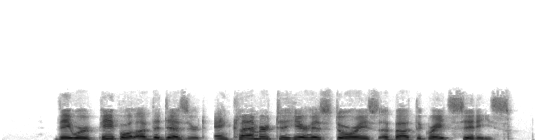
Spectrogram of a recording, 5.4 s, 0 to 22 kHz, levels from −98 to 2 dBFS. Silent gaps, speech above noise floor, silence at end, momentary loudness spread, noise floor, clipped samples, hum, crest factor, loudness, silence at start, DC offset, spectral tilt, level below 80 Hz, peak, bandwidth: none; 71 dB; 0.35 s; 7 LU; -86 dBFS; under 0.1%; none; 14 dB; -15 LUFS; 0.6 s; under 0.1%; -6 dB/octave; -62 dBFS; -2 dBFS; 7 kHz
